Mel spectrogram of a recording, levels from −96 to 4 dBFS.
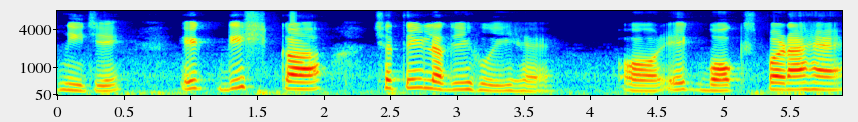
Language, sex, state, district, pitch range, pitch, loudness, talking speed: Hindi, female, Punjab, Pathankot, 195-245 Hz, 230 Hz, -16 LUFS, 130 wpm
